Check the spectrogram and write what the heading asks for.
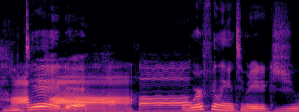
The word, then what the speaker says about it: Hapa: Hapa.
